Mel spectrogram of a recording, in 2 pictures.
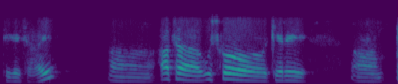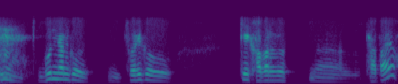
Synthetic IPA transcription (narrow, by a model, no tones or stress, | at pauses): ʈʰikʌjt͡sʰʌɦʌj | ʌt͡sʰʌuskokeɾe | ɡund͡zʌnko | t͡sʰoɾiko | kekʰʌβʌɾo | t̪ʰapajo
